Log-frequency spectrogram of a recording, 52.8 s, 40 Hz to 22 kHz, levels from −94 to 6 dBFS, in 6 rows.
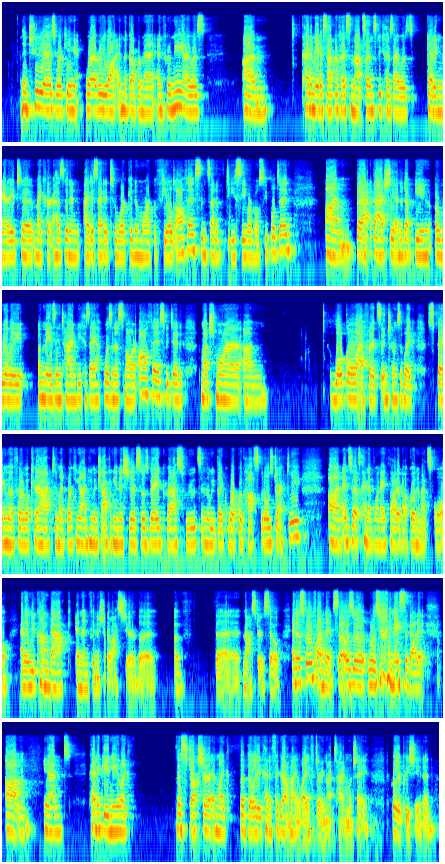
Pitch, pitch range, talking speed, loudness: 160 Hz, 155-170 Hz, 200 wpm, -22 LUFS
